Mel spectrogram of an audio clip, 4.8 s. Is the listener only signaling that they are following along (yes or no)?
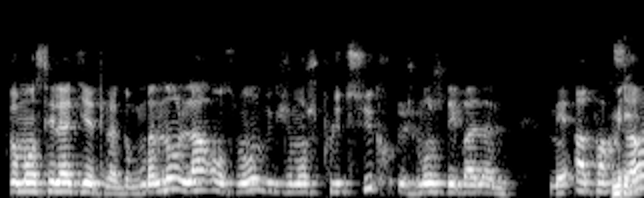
yes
